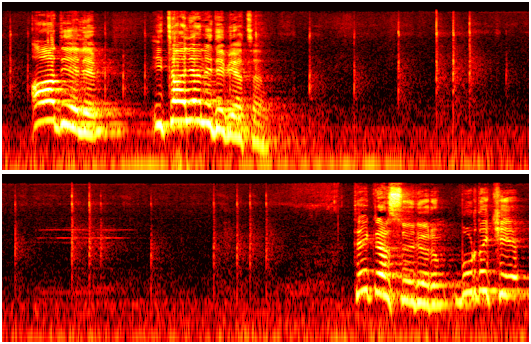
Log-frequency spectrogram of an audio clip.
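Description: A young man speaks clearly and calmly, close by.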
